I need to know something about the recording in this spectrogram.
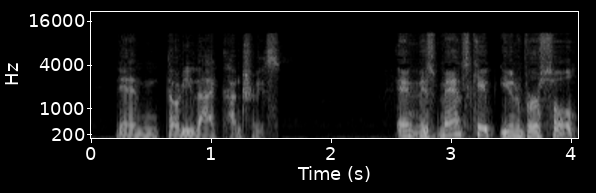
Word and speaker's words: Manscaped: Like, so in France, do they say Manscaped? They do. In Germany, what do they say? I can't say hair Manscaped. I can't say it with a German accent, but they pronounce it Manscaped also.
